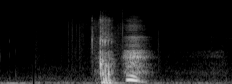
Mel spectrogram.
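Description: A young man lets out a loud, startled exclamation close by.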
